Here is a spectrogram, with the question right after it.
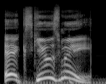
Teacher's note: Slight rise in tone. Polite curiosity.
